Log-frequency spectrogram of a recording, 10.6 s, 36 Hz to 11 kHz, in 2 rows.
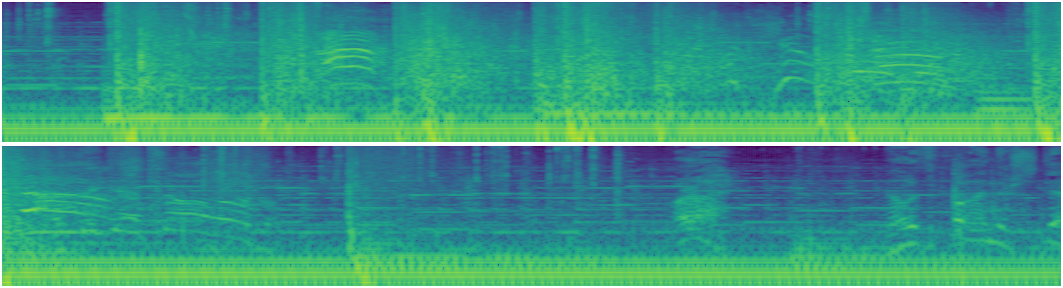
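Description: Rapid gunshots in the Red Dead Redemption 2 video game crack out in a quick string of sharp reports, with game characters talking in between and the firing thinning out toward the end.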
